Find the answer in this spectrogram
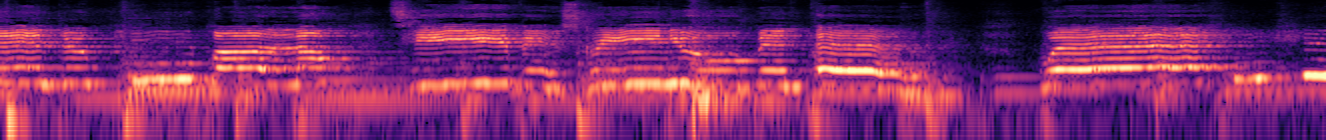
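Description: A woman singing a soul song in sliding, held phrases, accompanied by acoustic guitar.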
